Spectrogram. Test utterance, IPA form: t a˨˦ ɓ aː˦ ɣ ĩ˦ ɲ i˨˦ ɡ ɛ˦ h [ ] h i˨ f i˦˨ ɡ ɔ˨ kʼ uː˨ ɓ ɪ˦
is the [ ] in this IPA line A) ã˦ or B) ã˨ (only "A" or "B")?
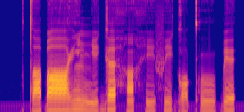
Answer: B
